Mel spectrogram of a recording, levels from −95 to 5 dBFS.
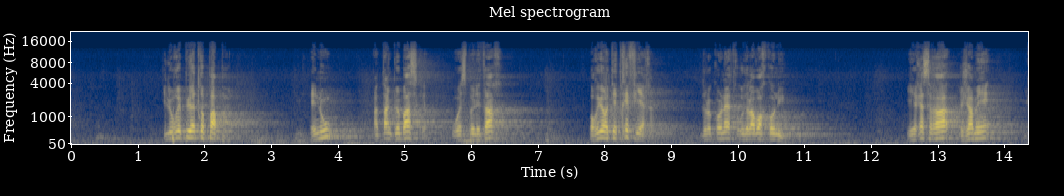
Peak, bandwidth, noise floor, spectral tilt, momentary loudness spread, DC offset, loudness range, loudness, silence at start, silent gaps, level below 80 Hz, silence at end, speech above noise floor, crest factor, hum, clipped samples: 0 dBFS; 15.5 kHz; -59 dBFS; -4 dB/octave; 22 LU; under 0.1%; 3 LU; -21 LUFS; 1.4 s; none; -60 dBFS; 0.35 s; 38 dB; 22 dB; none; under 0.1%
